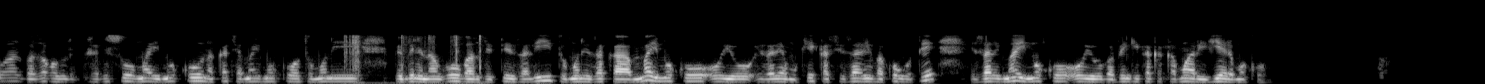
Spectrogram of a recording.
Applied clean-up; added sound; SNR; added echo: none; Camera; 16 dB; none.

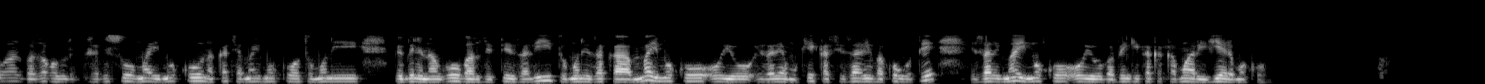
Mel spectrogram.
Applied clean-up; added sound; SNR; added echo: none; none; none; none.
